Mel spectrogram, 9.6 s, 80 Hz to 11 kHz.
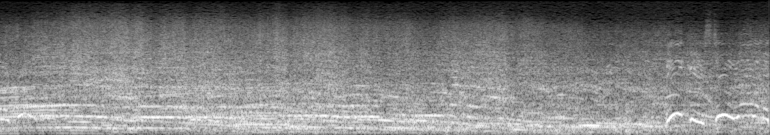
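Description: Race cars come out of turn four at Sandusky Speedway in 1985, a steady loud engine roar with a rising, revving drone, heard under a commentator's continuous talk.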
